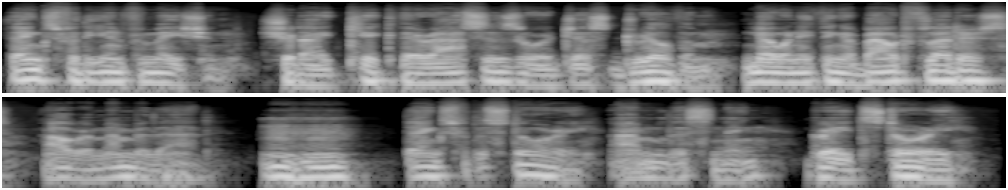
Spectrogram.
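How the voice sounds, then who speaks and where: For video game dialogue, an actor gives a gruff, laconic monster hunter for hire an extremely deep, very raspy, gravelly voice. Heavily acted yet deadpan, he delivers clipped lines with dry sarcasm at normal speed and few pauses. The sound is close and dry, with no echo.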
